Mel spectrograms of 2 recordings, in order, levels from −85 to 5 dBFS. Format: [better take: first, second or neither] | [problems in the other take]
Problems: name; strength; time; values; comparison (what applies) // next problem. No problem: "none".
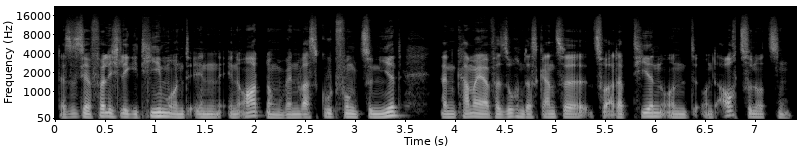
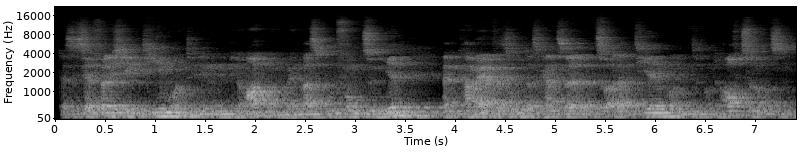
first | off-mic speech; far // room echo; strong; dies away in 1.3 s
